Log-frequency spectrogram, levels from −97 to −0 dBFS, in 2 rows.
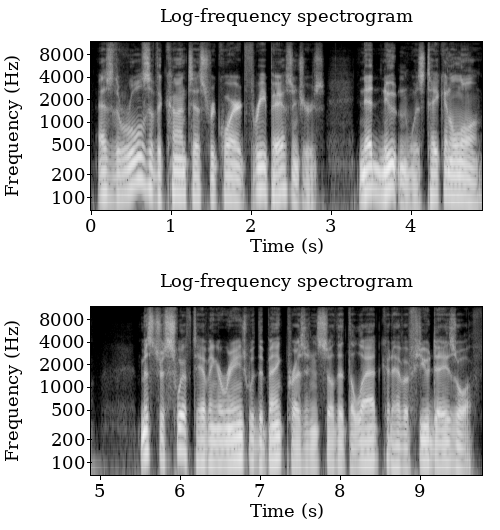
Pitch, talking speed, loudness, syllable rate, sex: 95 Hz, 195 wpm, -18 LUFS, 5.2 syllables/s, male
